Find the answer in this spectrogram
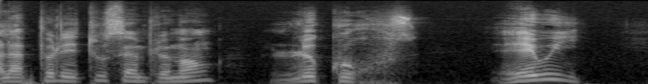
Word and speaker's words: Cours: Mais tous les cabanets continueront à l'appeler tout simplement le Cours. Eh oui, il faut bien prononcer le S final, sinon ça fait un peu court.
